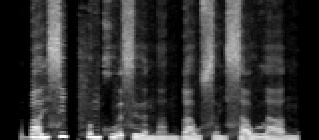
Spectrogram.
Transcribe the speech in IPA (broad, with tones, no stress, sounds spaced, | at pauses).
ɓ a˨˦ j s i˦˥ p̚ f ə˧ m x ṵ˧˨ ə̯ s ɨ˧˩ ə̯ n a̤˨˩ n ɗ a˧˩ w s ə̤˨˩ j s a̰˧˥ w l a˧˩˨ n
